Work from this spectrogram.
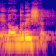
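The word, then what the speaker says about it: inauguration: इनो okay रेशन okay वैसे इसको पढ़ते हैं इनॉगरेशन पर स्पेलिंग इस तरह से लिखी जाती है ओके जहन होता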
